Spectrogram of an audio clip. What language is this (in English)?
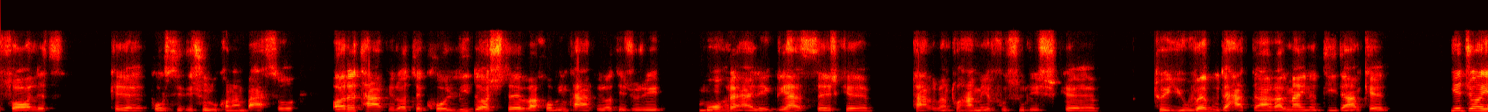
Persian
